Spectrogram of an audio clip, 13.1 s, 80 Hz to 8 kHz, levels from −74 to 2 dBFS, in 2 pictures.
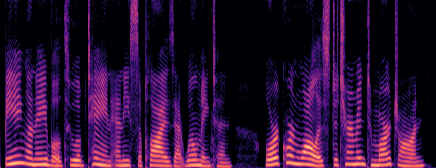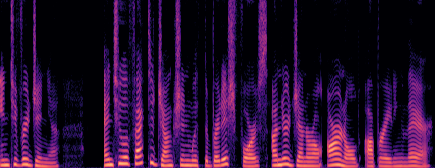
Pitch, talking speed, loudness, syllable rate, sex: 235 Hz, 140 wpm, -17 LUFS, 4.9 syllables/s, female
